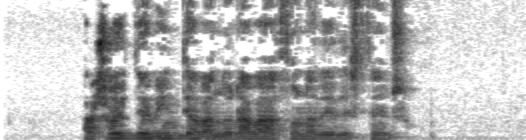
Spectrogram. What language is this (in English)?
Galician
